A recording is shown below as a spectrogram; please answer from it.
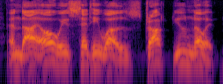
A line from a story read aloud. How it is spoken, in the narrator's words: exclaimed my aunt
